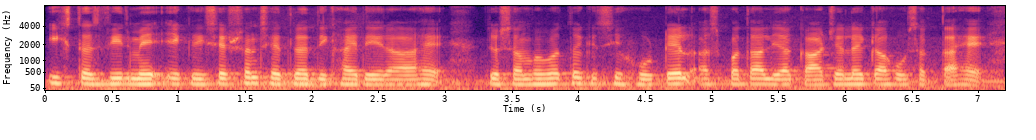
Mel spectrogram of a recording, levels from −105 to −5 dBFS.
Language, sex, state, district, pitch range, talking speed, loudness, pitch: Hindi, male, Assam, Kamrup Metropolitan, 140-150 Hz, 175 wpm, -16 LUFS, 145 Hz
